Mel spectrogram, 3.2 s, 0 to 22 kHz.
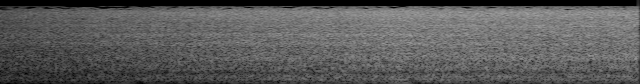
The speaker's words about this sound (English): Managed to navigate the tricky terrain and we've made it to Posfath Gill Waterfall, which is flowing really nicely today. Down from a height of about 10 to 15 metres, it's quite a tall waterfall.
